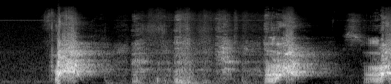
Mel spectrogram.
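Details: Dog barking in a house at a squirrel it wants in the front yard: loud, harsh barks in bursts, about four in four seconds, the gaps filled with softer huffing and whining.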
